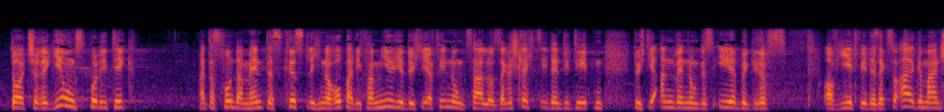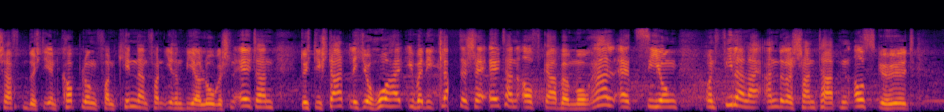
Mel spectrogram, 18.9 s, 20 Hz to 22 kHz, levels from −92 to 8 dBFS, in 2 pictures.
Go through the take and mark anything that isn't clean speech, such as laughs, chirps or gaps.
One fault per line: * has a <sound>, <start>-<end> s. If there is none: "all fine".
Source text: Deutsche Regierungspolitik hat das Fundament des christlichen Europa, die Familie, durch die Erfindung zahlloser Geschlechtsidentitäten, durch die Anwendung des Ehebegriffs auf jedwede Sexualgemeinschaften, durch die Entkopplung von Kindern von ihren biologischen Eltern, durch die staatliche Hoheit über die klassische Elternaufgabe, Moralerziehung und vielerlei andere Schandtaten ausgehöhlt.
* has a dropout, 13.9-14.0 s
